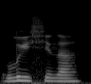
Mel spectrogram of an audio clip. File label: "lysina", Russian; лысина; Это лысина.; visual dictionary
